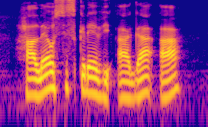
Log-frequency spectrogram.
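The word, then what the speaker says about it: Hallel: Depois, você encontra uma outra coleção, do Salmo 113 até o Salmo 118, nós temos os chamados Salmos de Halel. Halel se escreve H-A-L-L-E-L e Halel significa louvor ao Senhor.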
